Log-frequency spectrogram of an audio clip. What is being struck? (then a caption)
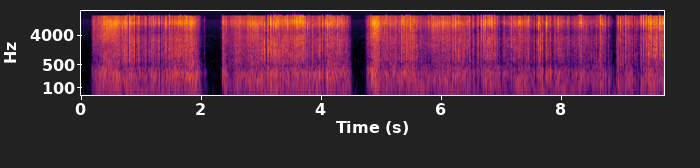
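Woven fiber placemat. Long nails of both hands scratch fast across a round, dark, coiled woven fiber placemat, making a dense, continuous rasping scratch with a heavy low rumble and a bright hiss on top. The scratching stops briefly at about 2 seconds and again around 4.6 seconds, dips for an instant near 9 seconds, and then carries on to the end.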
